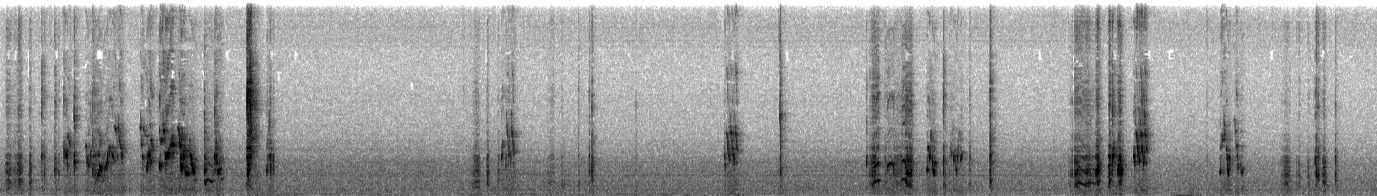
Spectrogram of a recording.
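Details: A pet budgerigar playing with its owner's fingers chatters in bursts of scratchy chirps and squawks, with quiet gaps between.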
